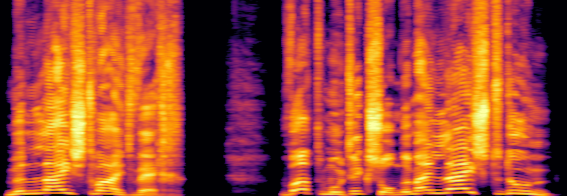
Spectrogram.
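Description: A man's voice: a little high, animated, unhurried, dry recording, studio quality, pitched above the performer's own voice. A man voicing a fussy, anxious male toad who wails and panics when things go off his list. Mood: panicky. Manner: wailing, panicky when upset.

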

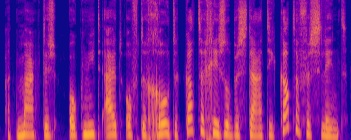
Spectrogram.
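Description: A woman's voice: mid-range voice, normal speed, no room sound, clean studio sound, lightly acted. Woman doing an earnest storybook cat, curious, plain-voiced.

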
